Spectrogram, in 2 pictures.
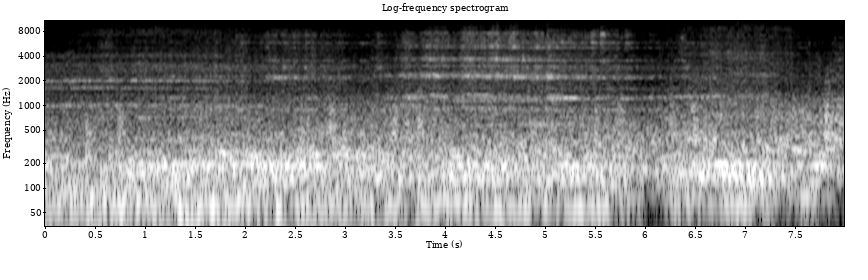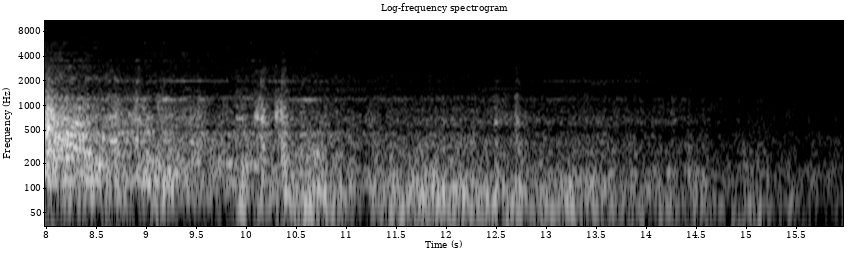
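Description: ODEG electric multiple unit pulling out past the platform: its wheels rumble on the rails under a steady electric whine from its traction equipment. About halfway through the sound begins to fade, and it grows faint as the train draws away.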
